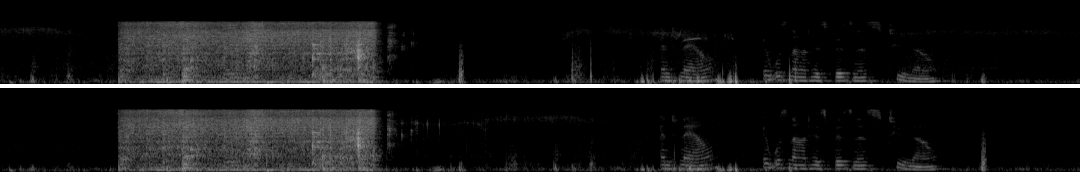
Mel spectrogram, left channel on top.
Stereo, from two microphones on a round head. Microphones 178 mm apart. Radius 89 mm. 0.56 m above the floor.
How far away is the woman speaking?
About 1.2 m.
